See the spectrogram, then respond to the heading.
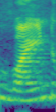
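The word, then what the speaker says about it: wind: अब विंड का एक और मतलब होता है बांधना। हालांकि इसको वाइंड बोलते हैं। प्रोनाउंसिएशन चेंज हो जाती है।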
